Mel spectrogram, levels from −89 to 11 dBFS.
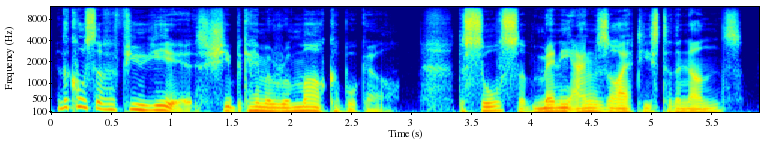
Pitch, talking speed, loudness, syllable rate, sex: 115 Hz, 205 wpm, -16 LUFS, 5.7 syllables/s, male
